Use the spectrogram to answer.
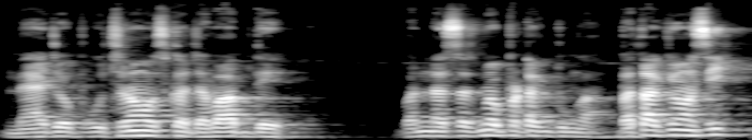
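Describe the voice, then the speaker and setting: A man voicing a bad-tempered wolf-kin man with a tail, rough and scolding, in a comic reading. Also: mid-range voice, a little fast, close to an everyday voice. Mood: angry. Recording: roomy echo.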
